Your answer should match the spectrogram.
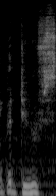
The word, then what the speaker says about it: Bidoof: You like lean on the B, not the doof.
